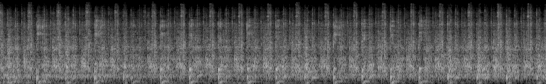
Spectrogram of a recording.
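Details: 1923 3.5 hp Emu (rebadged Hercules) hit-and-miss engine, first start in 20+ years after oiling a sticking magneto/exhaust valve linkage; sharp, even firing thumps about three a second with light mechanical clatter, running sweetly.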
